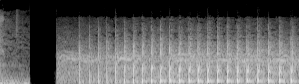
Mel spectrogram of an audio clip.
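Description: A Shoebill clatters its bill in a fast, even, wooden rattle of about three or four knocks a second, like a machine gun.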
